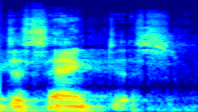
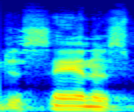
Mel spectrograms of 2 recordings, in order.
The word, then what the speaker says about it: DeSanctis: mother's womb, the name DeSanctis. It gets mispronounced all the time in Erie. People, have seen the name DeSantis before, and they pronounce it that way, or they misspell it that way.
